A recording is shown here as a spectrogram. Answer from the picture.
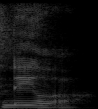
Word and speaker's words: Nila: It's kind of like The Lion King, but that's Nila. Is it Nila?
